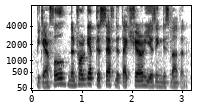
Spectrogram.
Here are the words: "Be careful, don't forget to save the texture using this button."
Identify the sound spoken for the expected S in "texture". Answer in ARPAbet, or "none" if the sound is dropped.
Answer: none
